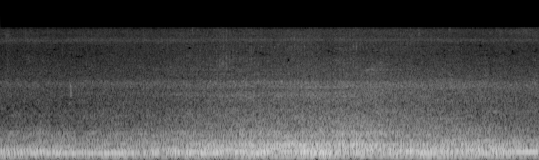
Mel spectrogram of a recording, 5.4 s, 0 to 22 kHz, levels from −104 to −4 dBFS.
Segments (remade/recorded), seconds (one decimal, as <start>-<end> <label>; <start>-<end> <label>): 0.0-5.4 recorded

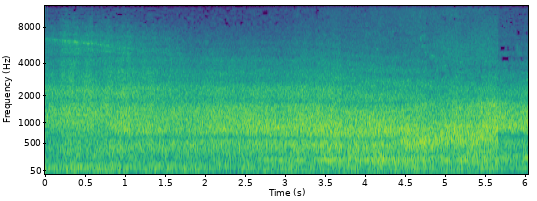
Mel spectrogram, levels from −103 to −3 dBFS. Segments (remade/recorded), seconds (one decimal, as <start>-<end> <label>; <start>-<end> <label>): 0.0-1.3 recorded; 1.3-4.7 remade; 4.7-6.0 recorded

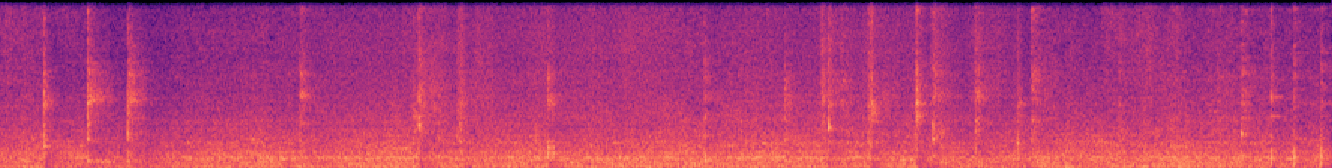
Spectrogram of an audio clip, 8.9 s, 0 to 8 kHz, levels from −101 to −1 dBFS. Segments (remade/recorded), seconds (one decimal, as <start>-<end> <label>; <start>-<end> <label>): 0.0-1.9 recorded; 1.9-4.5 remade; 4.5-5.1 recorded; 5.1-6.8 remade; 6.8-8.9 recorded

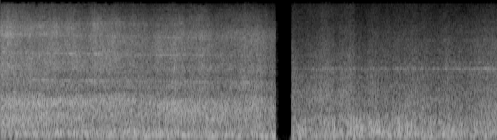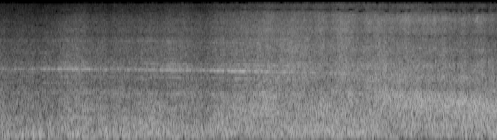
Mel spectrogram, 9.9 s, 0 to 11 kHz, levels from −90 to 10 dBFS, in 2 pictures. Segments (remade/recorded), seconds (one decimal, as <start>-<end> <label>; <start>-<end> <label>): 0.0-1.8 recorded; 1.8-2.7 remade; 2.7-3.4 recorded; 3.4-4.2 remade; 4.2-9.9 recorded

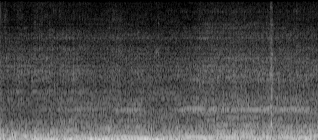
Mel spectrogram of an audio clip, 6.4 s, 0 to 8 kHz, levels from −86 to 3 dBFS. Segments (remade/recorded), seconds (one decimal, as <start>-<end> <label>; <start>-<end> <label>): 0.0-6.4 remade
